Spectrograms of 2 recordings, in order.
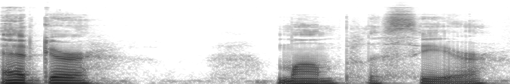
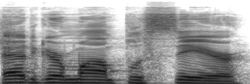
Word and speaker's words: Edgar Momplaisir: and Edgar Momplaisir. Fantastic pronunciation. Edgar Momplaisir.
